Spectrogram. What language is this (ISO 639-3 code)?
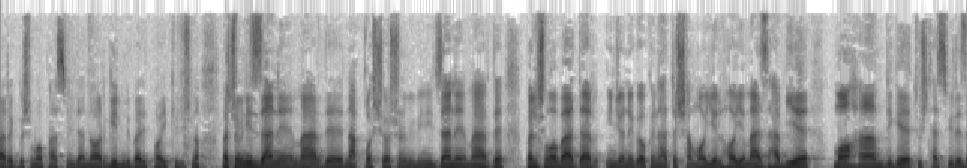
fas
